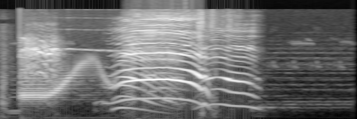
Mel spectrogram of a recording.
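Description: Cartoon comedy sound effects: a quick rising glide, then a loud, bending "boing"-like tone that arches up and down and stops shortly before the end. Soft background music follows.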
